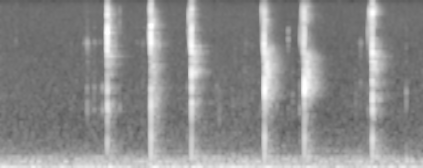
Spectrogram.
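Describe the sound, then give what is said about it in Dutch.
A large plastic object being handled, producing six sharp, crisp clicks at roughly half-second intervals, fairly loud against a quiet background, with no voices. “Dus we hebben dezelfde materialen, plastic, maar eentje is groot en eentje is klein.”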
